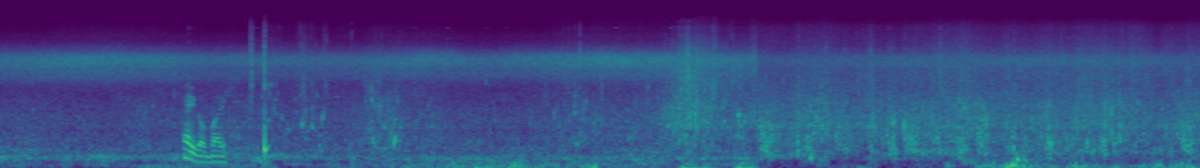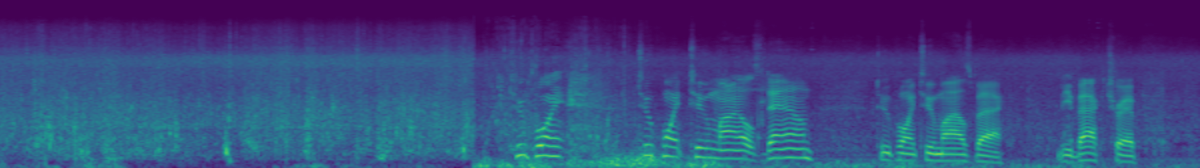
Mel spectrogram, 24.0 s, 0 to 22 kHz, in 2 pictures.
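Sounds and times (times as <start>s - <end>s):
creek water splashing: 0.0s - 18.4s.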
